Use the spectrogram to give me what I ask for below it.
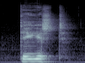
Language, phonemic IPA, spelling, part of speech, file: Dutch, /teːˈɪst/, theïst, noun, Nl-theïst.ogg
- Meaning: theist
